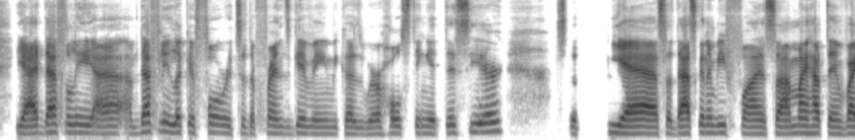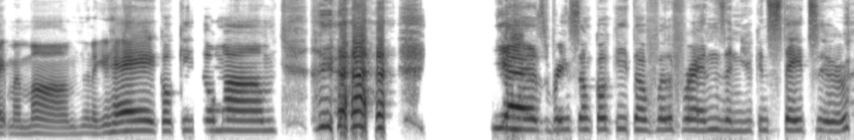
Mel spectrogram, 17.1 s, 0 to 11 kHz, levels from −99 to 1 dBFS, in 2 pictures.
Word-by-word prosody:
Yeah, 170 -1 -1
I 170 - +1
definitely 190 -1 -4
uh, 170 0 -4
I'm 165 - -16
definitely 210 +1 -4
looking 185 0 -8
forward 180 -3 -12
to 170 -1 -7
the - - -14
Friendsgiving 165 -2 -8
because 155 -1 -13
we're 155 +1 -12
hosting 170 +1 -10
it 160 - -12
this 180 0 -3
year. 205 +2 -9 0.5
So 485 - -9 0.3
yeah, 165 -3 +2
so - - -2
that's 165 0 +1
gonna 185 -1 -6
be 185 +1 -7
fun. 160 -3 -7
So, 170 - +1
I 160 - -2
might 175 0 -1
have 170 0 -2
to - - -4
invite 165 +1 -1
my 160 -1 -10
mom, 155 -1 -4
like, 165 -2 -10
"Hey, 225 +4 +4
coquito, 240 +2 -8 0.3
mom." 235 -1 +1 0.4
Yeah. 335 +1 +8 1.3
"Yes, 260 -4 +6
bring 250 +2 -3
some 265 0 -3
coquito 265 -1 -5
for 250 +2 -7
the 265 - -6
friends 250 0 -3
and 225 -2 -7
you 230 0 -15
can 245 -1 -13
stay 245 +1 +3
too." 225 -3 -2
190 Hz, 170 wpm, -22 LUFS, 165-240 Hz, 1.3 s, Yeah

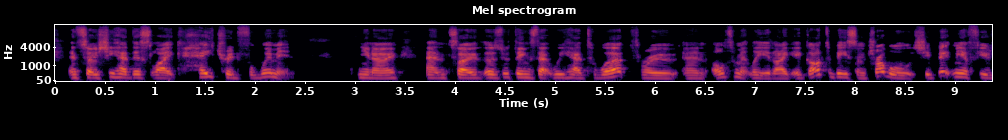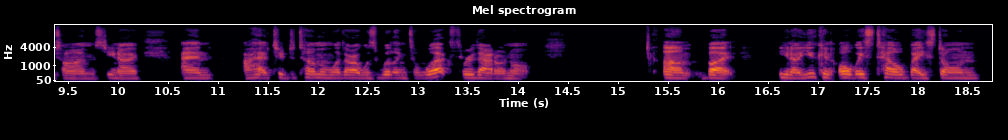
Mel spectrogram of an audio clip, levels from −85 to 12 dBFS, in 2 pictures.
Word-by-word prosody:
and 170 - -3
so 165 - +3
she 165 +6 +1
had 180 -3 +1
this, 175 -1 +1
like, 155 -1 +2 0.2
hatred 205 -5 0
for 160 +2 -10
women, 210 +5 -2 0.7
you 170 -1 -4
know? 150 0 +2 0.3
And 160 0 -1
so 160 -3 +5
those 170 -1 0
are - - -2
things 180 -4 0
that - - +2
we 175 0 -3
had 160 -3 -1
to 160 - -13
work 180 +10 +5
through, 145 -3 -2
and, 145 -1 -8
ultimately, 215 - -4
like, - - 0
it 415 - -4
got 315 0 +3
to - - -10
be 400 -2 +1
some 145 - +1
trouble, 250 - 0
she 345 0 -2
bit - - -1
me 420 -1 +2
a - - -2
few 345 -3 -5
times, 130 -1 -5
you 170 - -5
know, 135 -1 0 0.4
and 155 -1 +2 0.3
I - - -2
had 160 -3 0
to 185 - -3
determine 170 +1 -5
whether 160 0 -2
I - - +5
was 150 +1 -6
willing 160 -1 -4
to 155 - -9
work 160 +4 +5
through 170 -1 -2
that 145 -4 +2
or 140 0 -6
not. 140 -2 -10 1.3
Um, 160 -3 +5
but, 160 -2 +8 0.4
you 180 -1 -3
know, 155 - +2
you 185 +7 -1
can 185 -3 -2
always 180 0 +4
tell 170 -2 +2
based 165 +1 0
on, 155 -2 -4
165 Hz, 205 wpm, -28 LUFS, 155-185 Hz, 1.3 s, but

